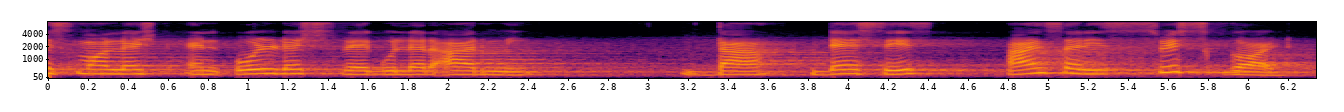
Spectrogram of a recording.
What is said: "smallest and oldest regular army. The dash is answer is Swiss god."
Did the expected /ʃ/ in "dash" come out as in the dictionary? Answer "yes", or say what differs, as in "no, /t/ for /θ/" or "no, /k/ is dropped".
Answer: no, /s/ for /ʃ/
